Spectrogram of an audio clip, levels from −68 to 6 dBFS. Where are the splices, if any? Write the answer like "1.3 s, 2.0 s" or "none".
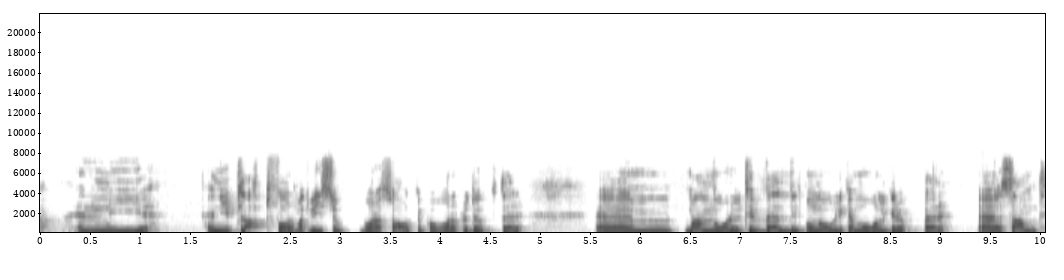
3.1 s, 6.4 s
